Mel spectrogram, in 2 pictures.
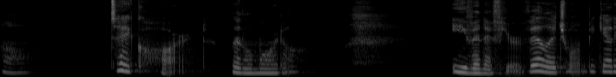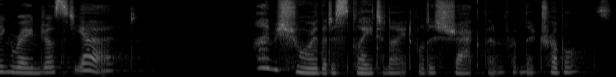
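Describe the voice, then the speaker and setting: A woman voicing a playful, haughty goddess in an intimate fantasy audio roleplay, teasing and condescending toward a captive mortal in measured, theatrical speech. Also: medium pitch, gravelly, mellow, husky, full character voice. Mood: gleeful, condescending. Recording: long reverb with music behind. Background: orchestral music.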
